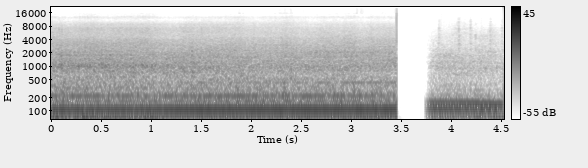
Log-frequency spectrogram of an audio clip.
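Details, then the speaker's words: JDM-front DC2 Integra: a deep, loping, uneven idle with a low drone; rough idle, and the owner suspects the distributor timing is off, unconfirmed. "This car sounds like it runs like absolute garbage. I don't know why it idles so poorly. I feel like maybe the distributor is off timing or something."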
